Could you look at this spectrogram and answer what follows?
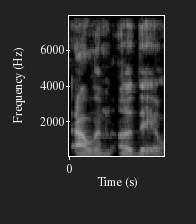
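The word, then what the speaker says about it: Alan-a-Dale: So, oh, we see Allan Alanadale, which is a really interesting Yes. Alan Adale. Alan Adale. It's Alan Adale.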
